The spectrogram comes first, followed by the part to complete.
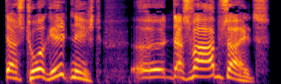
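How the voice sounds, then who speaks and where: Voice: medium pitch, animated, moderate pace, a bit bright, no echo, studio quality, pitched above the performer's own voice. A storyteller voicing a young boy footballer who protests and stammers, a sore loser. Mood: protesting.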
